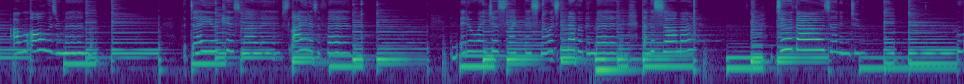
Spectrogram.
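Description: Music: an acoustic guitar strummed and picked in a steady rhythm of chords, with a voice singing over it at times.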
